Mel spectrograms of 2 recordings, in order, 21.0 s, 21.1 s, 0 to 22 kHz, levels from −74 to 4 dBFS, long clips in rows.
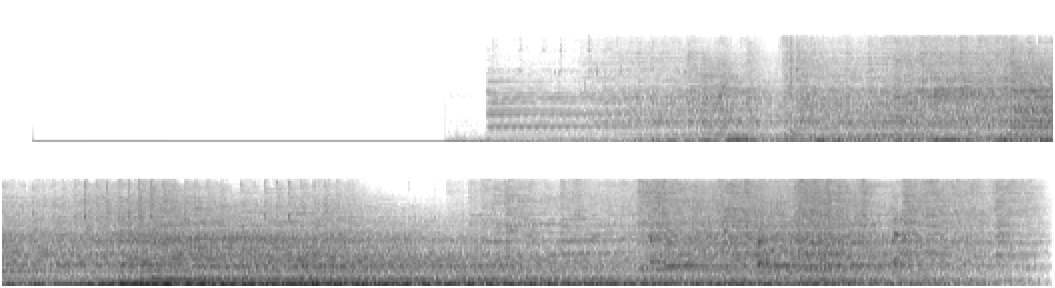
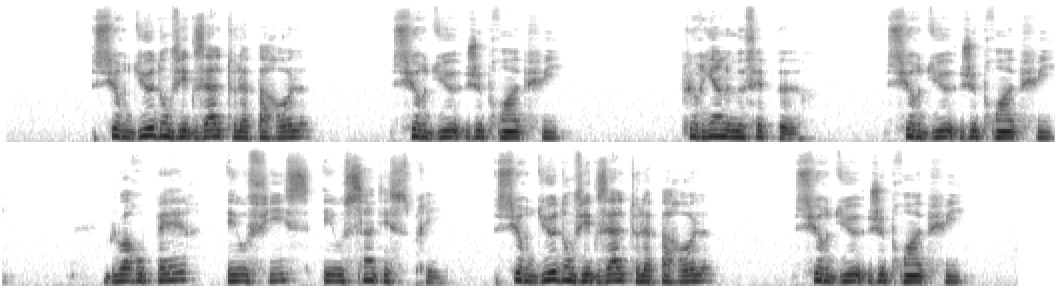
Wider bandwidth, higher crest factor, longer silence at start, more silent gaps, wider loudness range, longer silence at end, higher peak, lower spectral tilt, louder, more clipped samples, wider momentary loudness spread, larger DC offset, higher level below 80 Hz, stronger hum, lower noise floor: second, 8.4 kHz vs 18 kHz; about the same, 18 dB vs 18 dB; first, 4.45 s vs 0.9 s; neither; first, 17 LU vs 3 LU; second, 0 s vs 0.95 s; second, -6 dBFS vs 0 dBFS; about the same, -5 dB/octave vs -6 dB/octave; second, -23 LUFS vs -17 LUFS; neither; first, 18 LU vs 13 LU; first, 0.3% vs under 0.1%; first, -30 dBFS vs -56 dBFS; neither; first, -70 dBFS vs -64 dBFS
